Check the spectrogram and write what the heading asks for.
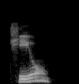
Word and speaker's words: Thiel: Thiel, is that? I think the H is silent.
